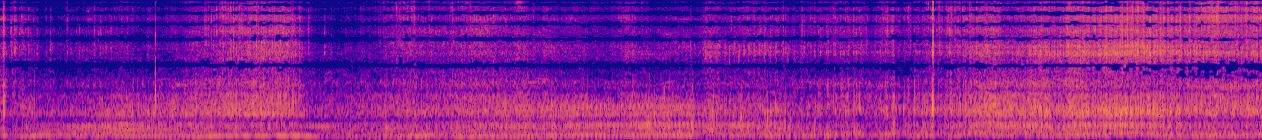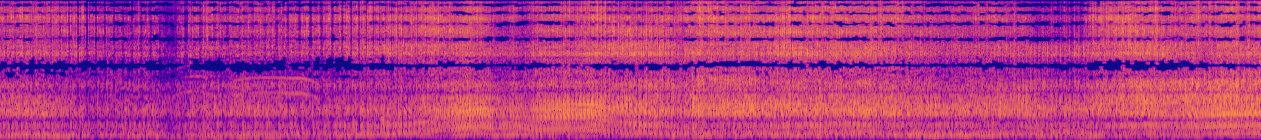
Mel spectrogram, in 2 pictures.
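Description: Several demolition derby cars' engines revving and running, their pitch rising and falling again and again as the cars drive and shove one another.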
